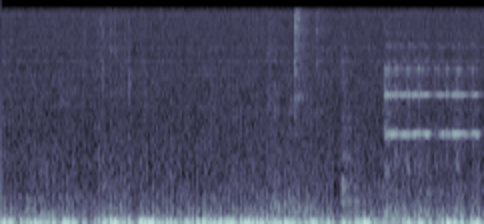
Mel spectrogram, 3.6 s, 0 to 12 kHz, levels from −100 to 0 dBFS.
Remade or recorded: remade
